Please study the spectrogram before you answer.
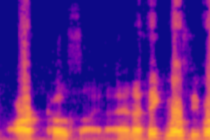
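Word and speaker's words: arccos: You actually say the real word, not how the abbreviation is spelled. Right? So don't say Mur, cos, right? And when you see this, actually say arc sine. When you see this, you say arc cosine, right?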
